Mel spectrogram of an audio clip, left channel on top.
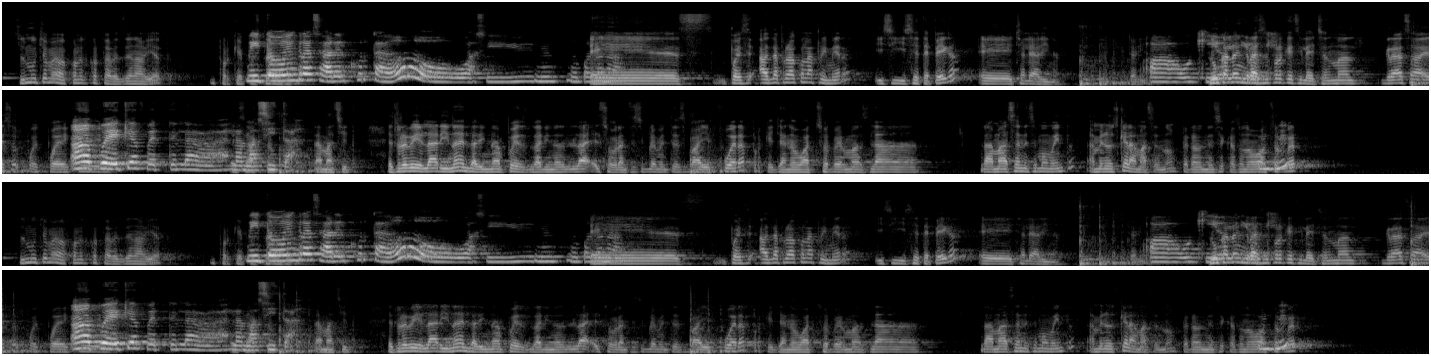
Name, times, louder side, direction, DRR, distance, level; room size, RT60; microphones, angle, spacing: voice 1, 0.2-1.6 2.2-2.8 5.9-10.6 11.0-11.5 12.1-15.4 16.5-17.0 17.4-23.4 24.1-27.2, left 3 dB, 80° left, 13 dB, 1.2 m, -31 dB
voice 2, 2.4-6.2 11.4-12.6 15.0-17.2 26.8-27.2, left 1 dB, 20° left, 10 dB, 1.3 m, -23 dB
sound 1, 7.0-7.1 7.4-7.5 8.1-8.2 10.8-12.0 12.8-12.9 13.9-15.4 15.9-16.0 17.0-18.1 18.4-18.8 19.0-19.3 21.1-22.8, right 1 dB, 70° right, 4.9 m, -42 dB
21.0 x 20.5 x 9.4 m, 0.81 s
head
